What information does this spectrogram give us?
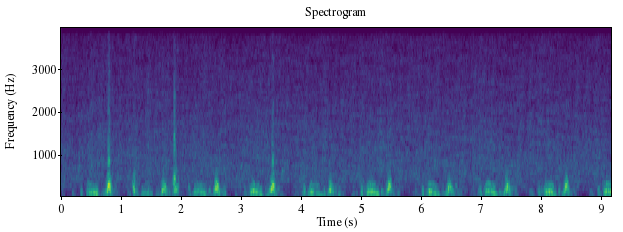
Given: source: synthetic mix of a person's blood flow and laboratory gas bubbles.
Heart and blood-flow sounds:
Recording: Doppler ultrasound of blood flow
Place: precordium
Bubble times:
1.17-1.27 s: bubbles
1.85-1.97 s: bubbles
From the record:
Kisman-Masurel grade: 112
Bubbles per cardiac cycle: 1 to 2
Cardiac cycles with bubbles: 1 to 10%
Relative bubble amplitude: moderate (0.250 to 0.450)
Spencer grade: 1 (occasional bubble signal discernible with the cardiac motion signal, with majority of cardiac periods free of bubbles)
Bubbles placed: only in the low amplitude regions of the cardiac cycle

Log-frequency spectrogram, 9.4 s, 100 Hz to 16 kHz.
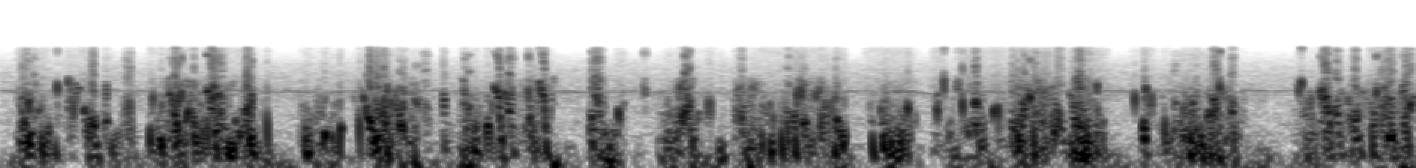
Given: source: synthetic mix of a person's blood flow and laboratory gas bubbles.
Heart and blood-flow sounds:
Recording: Doppler ultrasound of blood flow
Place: precordium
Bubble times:
0.09-0.92 s: bubbles
0.98-1.82 s: bubbles
1.99-2.32 s: bubbles
2.34-2.88 s: bubbles
2.92-3.71 s: bubbles
3.90-4.06 s: bubbles
4.08-4.17 s: bubbles
4.27-4.33 s: bubbles
4.38-4.85 s: bubbles
4.89-5.65 s: bubbles
5.76-6.14 s: bubbles
6.21-7.39 s: bubbles
7.53-8.31 s: bubbles
8.62-9.44 s: bubbles
From the record:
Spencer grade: 4 (maximum detectable bubble signal sounding continuously throughout systole and diastole of every cardiac period, and overriding the amplitude of the normal cardiac signals)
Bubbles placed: anywhere in the cardiac cycle

